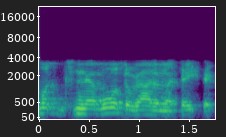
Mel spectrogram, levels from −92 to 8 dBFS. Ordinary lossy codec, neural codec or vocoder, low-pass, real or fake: AAC, 32 kbps; codec, 44.1 kHz, 3.4 kbps, Pupu-Codec; 3.6 kHz; fake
